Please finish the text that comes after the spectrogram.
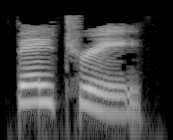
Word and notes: bay tree: British English

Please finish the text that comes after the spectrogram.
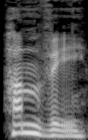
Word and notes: humvee: British English

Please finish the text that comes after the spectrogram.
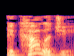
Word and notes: oecology: British English

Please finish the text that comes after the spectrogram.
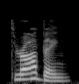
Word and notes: throbbing: British English

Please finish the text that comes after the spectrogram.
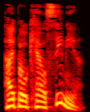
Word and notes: hypocalcemia: British English

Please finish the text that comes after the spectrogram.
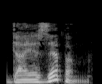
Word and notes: diazepam: British English

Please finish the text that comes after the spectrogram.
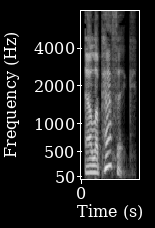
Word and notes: allopathic: British English

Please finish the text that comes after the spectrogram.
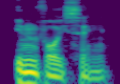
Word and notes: invoicing: British English

